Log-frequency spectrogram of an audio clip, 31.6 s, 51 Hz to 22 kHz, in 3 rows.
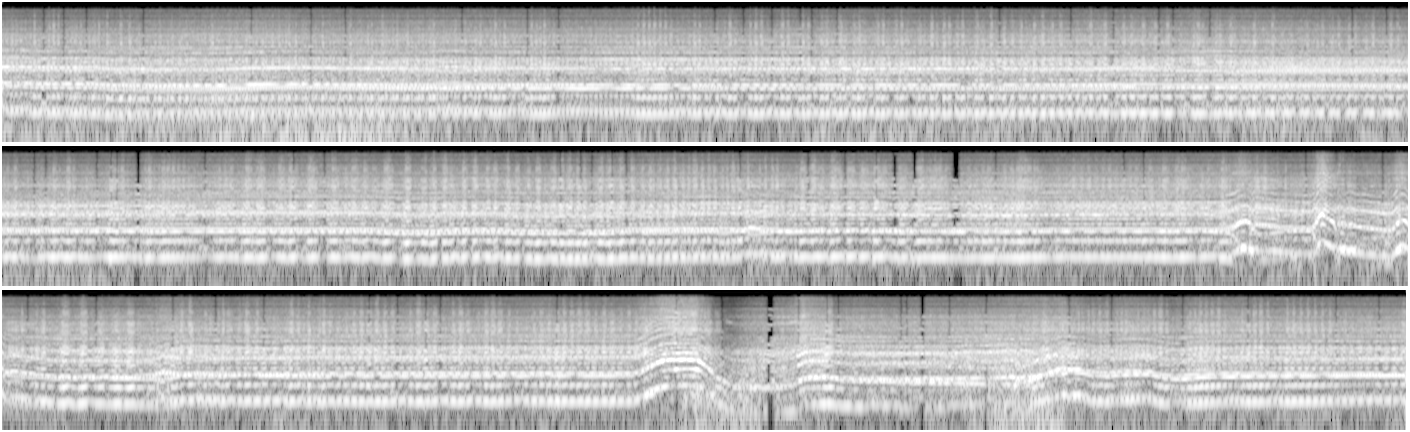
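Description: The brushless motors and propellers of an Eachine Wizard X220 racing quadcopter, whining steadily in flight. The pitch swoops sharply up and back down twice in the last third as the throttle changes.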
